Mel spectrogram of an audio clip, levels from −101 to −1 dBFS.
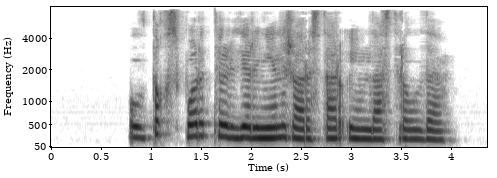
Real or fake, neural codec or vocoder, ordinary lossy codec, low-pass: real; none; AAC, 32 kbps; 7.2 kHz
